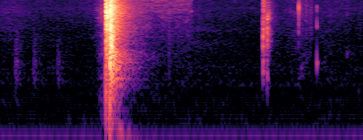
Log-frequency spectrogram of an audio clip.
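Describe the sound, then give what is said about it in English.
Synchronised hand claps by a group counted in with 'one, two, three': a sharp, loud burst of hand claps landing together, followed by a fainter single clap moments later and a couple of tiny ticks, over a low steady hum. “Did we all clap? I only heard two.”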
